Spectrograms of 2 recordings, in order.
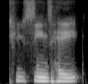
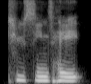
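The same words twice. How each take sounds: The two takes are said the same way.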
